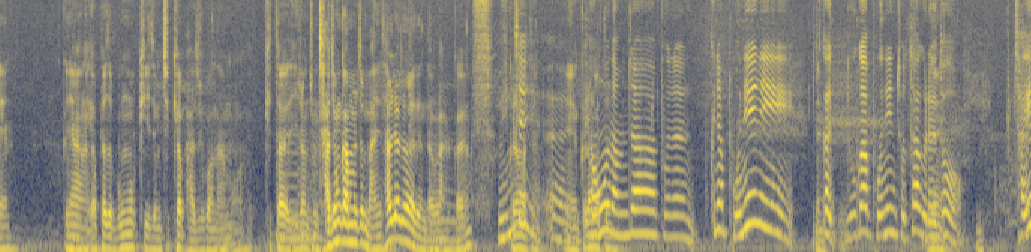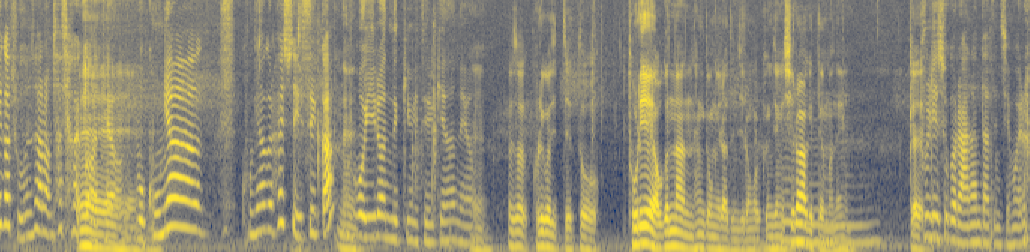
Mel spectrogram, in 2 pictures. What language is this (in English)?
Korean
